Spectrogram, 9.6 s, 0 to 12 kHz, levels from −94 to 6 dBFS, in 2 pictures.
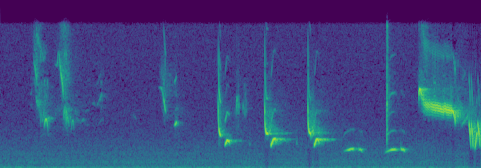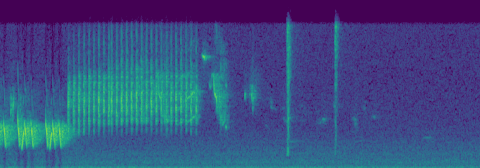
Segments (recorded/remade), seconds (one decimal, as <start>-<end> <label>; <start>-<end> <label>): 0.0-9.6 recorded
